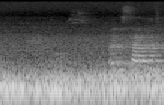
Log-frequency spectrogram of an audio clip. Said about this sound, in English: It sounds like a subway on the roof. Okay. I thought it was the microphone.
